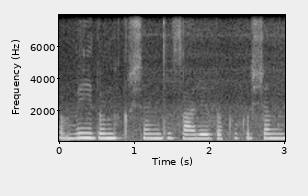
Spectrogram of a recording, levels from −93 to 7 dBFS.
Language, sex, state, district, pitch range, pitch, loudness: Kannada, female, Karnataka, Dharwad, 270-290 Hz, 280 Hz, -13 LUFS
